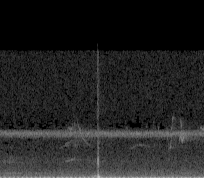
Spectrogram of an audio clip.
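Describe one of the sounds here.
A golf club strikes a ball with a sharp click.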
